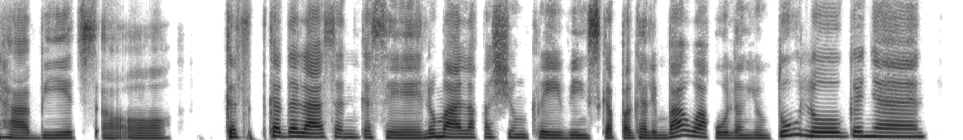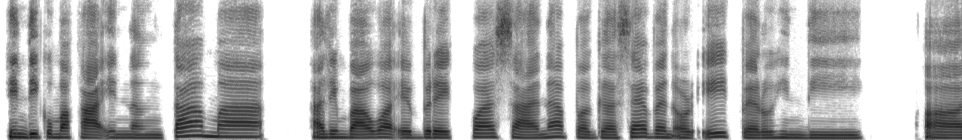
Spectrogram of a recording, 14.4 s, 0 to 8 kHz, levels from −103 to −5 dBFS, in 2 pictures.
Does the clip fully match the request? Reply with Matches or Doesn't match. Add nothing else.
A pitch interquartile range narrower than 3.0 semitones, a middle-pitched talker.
Doesn't match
